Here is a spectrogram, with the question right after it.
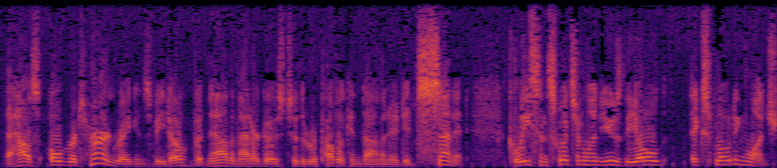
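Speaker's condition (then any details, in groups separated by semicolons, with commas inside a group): No condition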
